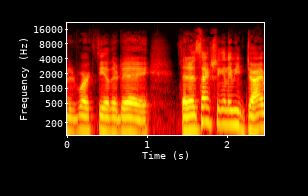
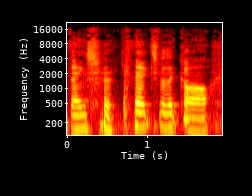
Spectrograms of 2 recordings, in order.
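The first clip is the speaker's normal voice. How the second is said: laughing thanks. Real, not acted.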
